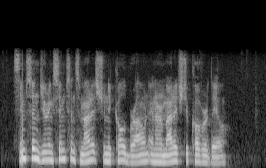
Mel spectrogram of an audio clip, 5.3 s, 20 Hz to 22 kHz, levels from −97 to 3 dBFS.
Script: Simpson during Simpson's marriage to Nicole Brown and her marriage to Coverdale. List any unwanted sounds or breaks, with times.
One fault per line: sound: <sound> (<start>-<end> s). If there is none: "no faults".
no faults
